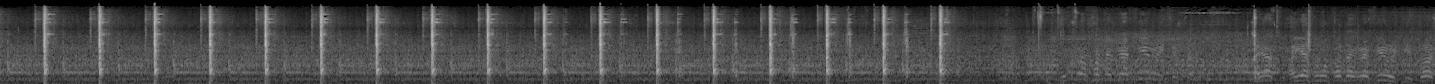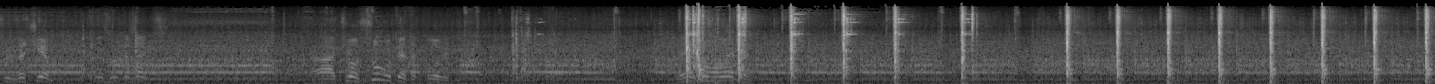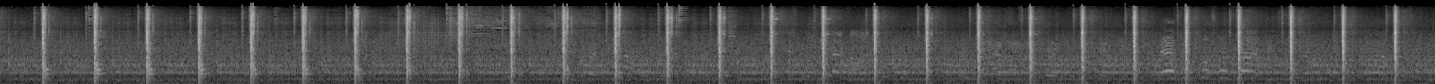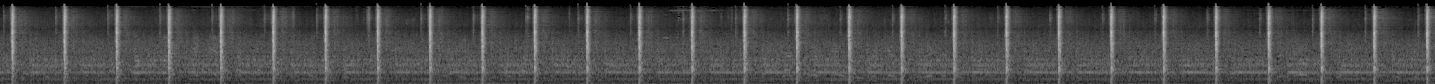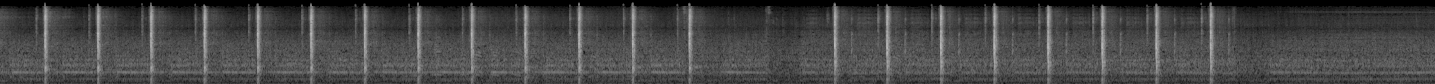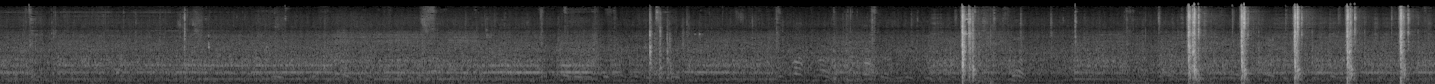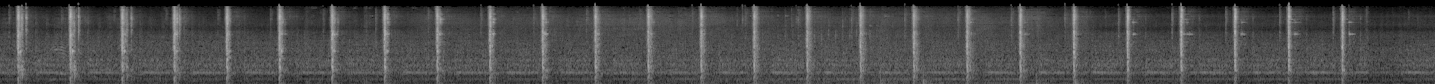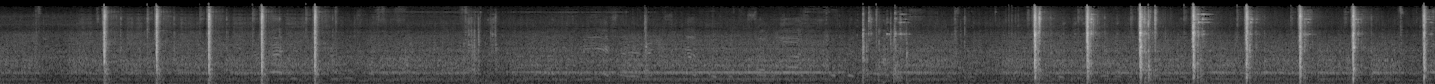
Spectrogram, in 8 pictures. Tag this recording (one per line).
rumble
clatter
pneumo
mechanical
noise
pneumo-hammer
city
town
costruction
hammer
tractor
repair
